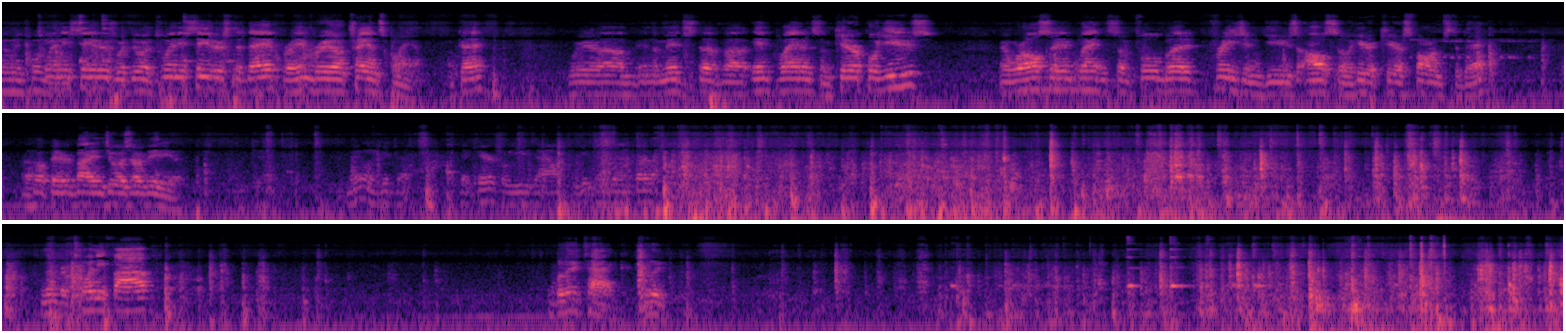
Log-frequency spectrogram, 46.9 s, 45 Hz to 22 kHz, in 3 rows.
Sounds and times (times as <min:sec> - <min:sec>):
Speech: 0:00.0 - 0:05.0, 0:05.7 - 0:09.4, 0:10.0 - 0:15.0, 0:15.8 - 0:17.5, 0:19.1 - 0:22.3, 0:31.6 - 0:32.8, 0:36.7 - 0:38.0.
